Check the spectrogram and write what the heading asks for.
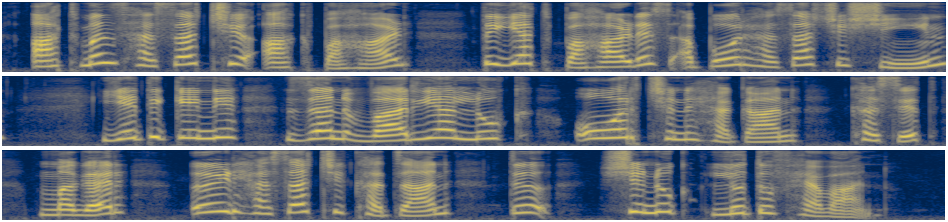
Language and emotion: Kashmiri, neutral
